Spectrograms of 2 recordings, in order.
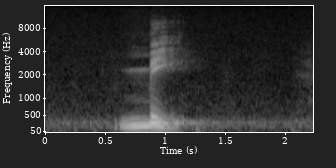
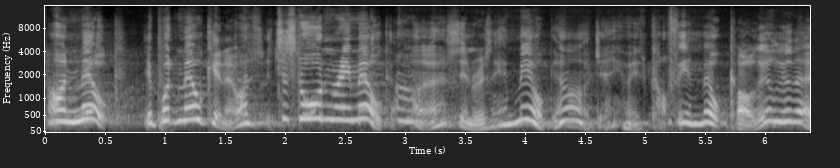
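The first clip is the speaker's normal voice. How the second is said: high, hammed-up amazement; imitated gushing fascination; excited; 11 semitones higher than usual. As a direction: marvel at the most ordinary detail. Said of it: "he's so excited".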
